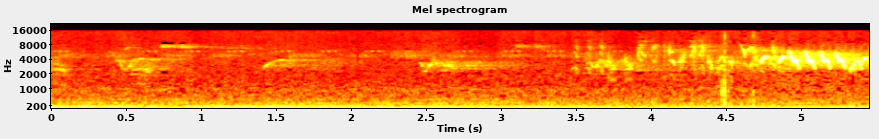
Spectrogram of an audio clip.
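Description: A bird singing: a quick trill of high chirps near the end, with softer single chirps before it, over a steady low hum.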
